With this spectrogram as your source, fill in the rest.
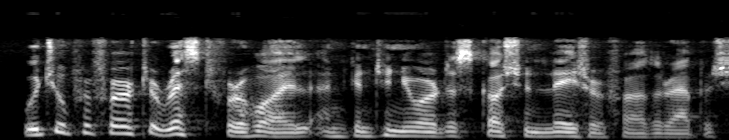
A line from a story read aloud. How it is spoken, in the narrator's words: he asked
